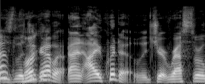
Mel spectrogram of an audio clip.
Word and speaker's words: Iaquinta: Also on this card, we have Austin Vanaford and Gabriel Zangief Chico versus Raging Al Iaquinta and Platinum Mike Perry. I think it's Iaquinta is how you pronounce that.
